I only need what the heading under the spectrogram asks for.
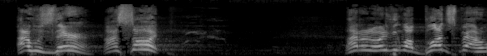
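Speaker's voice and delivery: loud, high-pitched ranting voice. Mimicking someone ranting on YouTube about what they saw: YouTube eyewitness accent. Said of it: "I'm not even sure why I'm using that accent".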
